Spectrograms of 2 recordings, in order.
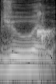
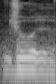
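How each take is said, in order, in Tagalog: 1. Ang salita ay binibigkas na may dalawang pantig. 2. Ang salita ay binibigkas na may isang pantig.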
